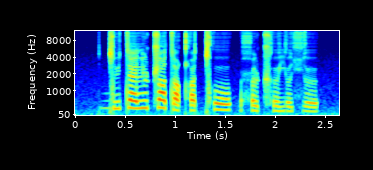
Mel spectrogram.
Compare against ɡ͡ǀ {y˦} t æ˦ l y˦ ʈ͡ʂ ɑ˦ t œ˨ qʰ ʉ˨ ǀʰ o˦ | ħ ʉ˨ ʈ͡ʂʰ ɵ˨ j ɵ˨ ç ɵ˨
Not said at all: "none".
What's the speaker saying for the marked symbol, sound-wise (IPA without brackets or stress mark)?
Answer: y˦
